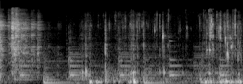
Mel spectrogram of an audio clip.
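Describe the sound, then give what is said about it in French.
Juice drains from canned fruit into a container, heard as irregular splashing and trickling liquid with a few louder spills, steady and without voices. “Je vais encore ouvrir ma boîte de fruits, les égoutter en recueillant le jus.”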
